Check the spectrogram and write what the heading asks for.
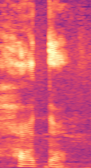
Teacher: अहाते का अ लोप हो गया तो बचा हाता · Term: आदि स्वर लोप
